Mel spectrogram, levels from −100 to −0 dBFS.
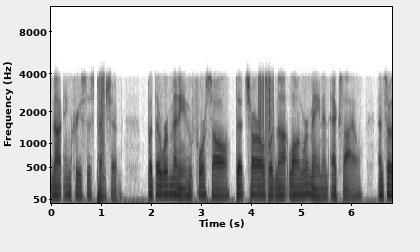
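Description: Bit errors on a digital phone line appear twice in the speech: from 0.96 to 1.08 s and again from 4.14 to 4.46 s. On this 64 kbps G.711 mu-law channel, flipped bits corrupt individual 8-bit samples. Hits on the sign or high-order bits turn into sharp ticks. At an error rate near one percent in the first burst and slightly lower in the second, the ticks cluster into a brief crackle laid over intact, telephone-band speech.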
